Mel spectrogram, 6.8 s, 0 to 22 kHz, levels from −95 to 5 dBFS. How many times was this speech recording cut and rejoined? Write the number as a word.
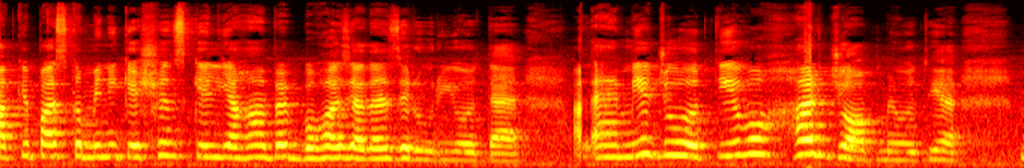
one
